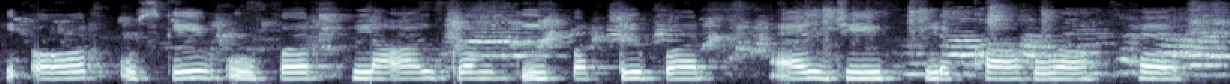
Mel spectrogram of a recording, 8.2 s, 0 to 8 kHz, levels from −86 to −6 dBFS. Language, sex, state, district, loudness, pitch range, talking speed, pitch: Hindi, female, Rajasthan, Jaipur, -13 LUFS, 210-230 Hz, 90 wpm, 220 Hz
